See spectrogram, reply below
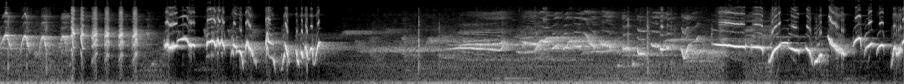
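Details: Training song of a white-rumped shama, sung in many voices to stimulate tail-flicking shamas: a string of sharp clicks opens, then a long flowing warble of varied whistled notes, ending with loud, rapid mixed phrases.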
